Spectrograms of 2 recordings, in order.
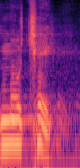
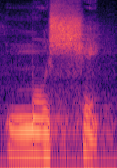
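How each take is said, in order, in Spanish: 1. La consonante del medio es un sonido 'ch'. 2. La consonante del medio es un sonido 'sh'. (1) "no es"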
